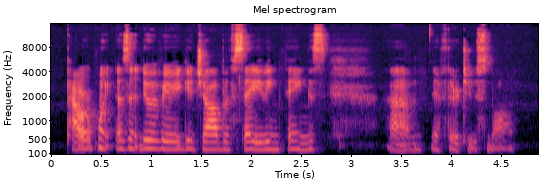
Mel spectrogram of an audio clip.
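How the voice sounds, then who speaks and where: A woman's voice with vocal fry on a very clean recording with a silent background. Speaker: teacher. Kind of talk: tutorial. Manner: casual, conversational.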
